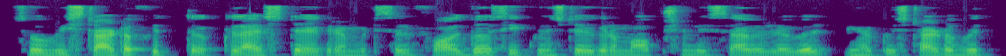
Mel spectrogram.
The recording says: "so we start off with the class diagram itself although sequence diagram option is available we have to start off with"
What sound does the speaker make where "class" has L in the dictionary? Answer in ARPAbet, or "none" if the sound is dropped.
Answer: L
